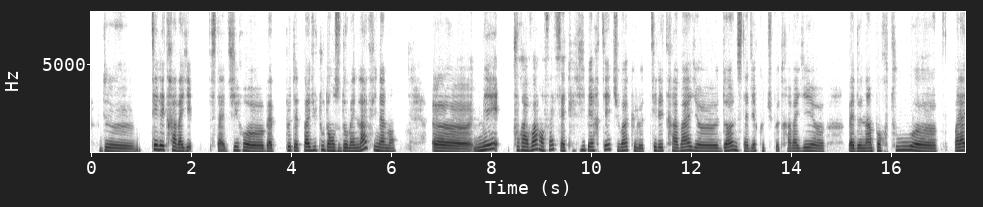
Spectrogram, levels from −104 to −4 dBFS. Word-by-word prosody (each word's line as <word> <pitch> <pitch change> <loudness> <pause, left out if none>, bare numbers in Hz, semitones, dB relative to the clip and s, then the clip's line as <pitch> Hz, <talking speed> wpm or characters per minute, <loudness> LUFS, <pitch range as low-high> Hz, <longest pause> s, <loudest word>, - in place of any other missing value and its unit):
de, 165 -5 0 0.3
télétravailler. 210 -7 +2 0.3
C'est-à-dire, 200 -1 -3
heu, 165 -3 +4
bah 160 0 +2 0.3
peut-être 185 -4 -1
pas 200 -1 +5
du 200 0 -3
tout 225 - -2
dans 185 -1 +3
ce 175 - -4
domaine-là 170 - +1
finalement. 175 - -2 0.8
Heu, 160 -4 +5
mais 245 +10 +3 0.3
pour 210 0 -4
avoir, 220 +6 +2
en 210 - +1
fait, 240 +6 -4
cette 185 -8 0 0.2
liberté, 220 +4 -3
tu 195 -7 -9
vois? 195 +2 0
Que 210 -2 -7
le 160 -3 -3
télétravail, 185 0 -2
heu, 160 -1 +1
donne, 195 +7 +2
c'est-à-dire 175 -2 -3
que - - -11
tu - - -22
peux - - -8
travailler, 160 +3 -3
heu, 155 -2 -3 0.5
bah 160 -1 +4
de 160 +1 0
n'importe 165 +2 -2
où 220 +1 +1
heu, 165 -3 +4 0.4
voilà 190 +3 +5
180 Hz, 135 wpm, -32 LUFS, 165-205 Hz, 0.8 s, pas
